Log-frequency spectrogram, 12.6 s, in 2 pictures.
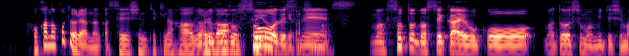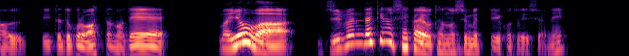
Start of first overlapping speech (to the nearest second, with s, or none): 2 s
